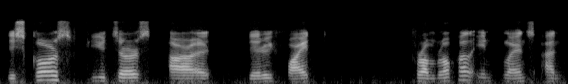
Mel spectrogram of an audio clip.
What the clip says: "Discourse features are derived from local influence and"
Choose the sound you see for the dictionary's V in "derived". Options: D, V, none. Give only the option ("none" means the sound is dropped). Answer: none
